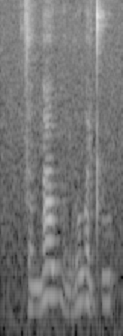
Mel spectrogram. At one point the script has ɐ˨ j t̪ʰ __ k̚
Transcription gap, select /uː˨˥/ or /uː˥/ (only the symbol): uː˥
